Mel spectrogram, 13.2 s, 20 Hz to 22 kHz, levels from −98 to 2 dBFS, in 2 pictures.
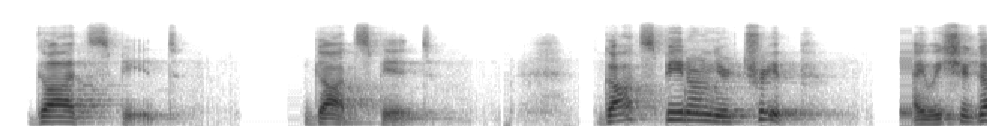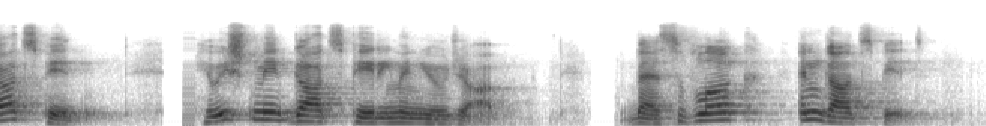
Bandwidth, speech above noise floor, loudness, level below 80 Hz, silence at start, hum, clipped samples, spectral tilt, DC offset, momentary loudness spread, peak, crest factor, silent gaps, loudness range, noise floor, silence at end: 9.8 kHz; 55 dB; -25 LUFS; -74 dBFS; 0.25 s; none; under 0.1%; -4 dB/octave; under 0.1%; 15 LU; -6 dBFS; 22 dB; none; 4 LU; -80 dBFS; 0.5 s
